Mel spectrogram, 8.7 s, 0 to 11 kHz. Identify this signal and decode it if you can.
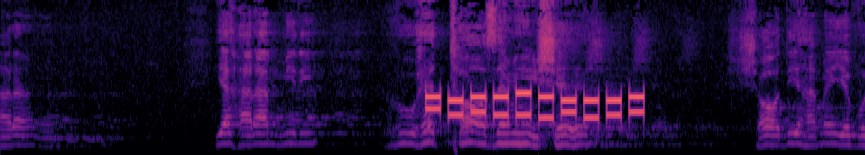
DTMF, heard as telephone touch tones, dialled by machine, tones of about 150 ms. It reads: 0485627148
